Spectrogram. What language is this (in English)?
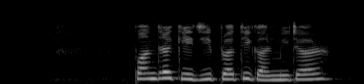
Nepali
